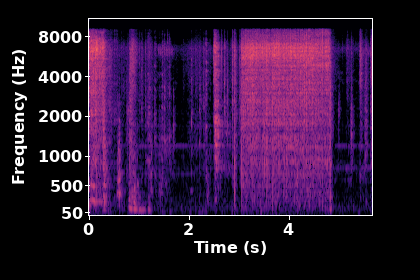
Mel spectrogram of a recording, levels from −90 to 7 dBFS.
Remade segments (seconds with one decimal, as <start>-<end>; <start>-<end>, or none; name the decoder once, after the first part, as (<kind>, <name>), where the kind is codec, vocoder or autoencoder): none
